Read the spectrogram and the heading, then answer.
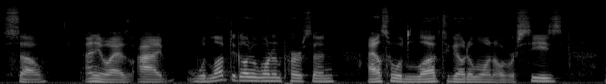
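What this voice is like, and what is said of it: American accent. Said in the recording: “I do live in the States, by the way, in case you couldn't tell from my accent”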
